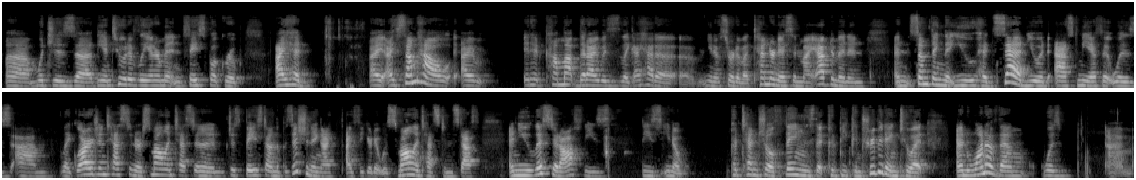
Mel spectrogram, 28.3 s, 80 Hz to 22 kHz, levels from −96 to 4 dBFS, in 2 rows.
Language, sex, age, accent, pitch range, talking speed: English, female, 20-39, American, 200-255 Hz, 195 wpm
